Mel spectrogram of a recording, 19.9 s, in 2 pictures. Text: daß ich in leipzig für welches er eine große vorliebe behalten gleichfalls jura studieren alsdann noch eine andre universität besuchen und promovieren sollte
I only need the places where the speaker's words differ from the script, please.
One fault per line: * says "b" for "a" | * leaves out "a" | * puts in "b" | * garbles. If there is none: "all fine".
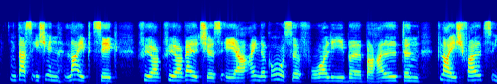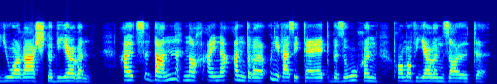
* puts in "für"
* leaves out "und"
